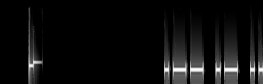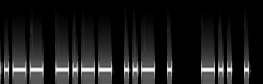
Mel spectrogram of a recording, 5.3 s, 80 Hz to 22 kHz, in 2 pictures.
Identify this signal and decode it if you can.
Morse code, heard as a keyed tone, about 28 wpm, 700 Hz. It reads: WA3YUE DE
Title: USA Callsign DE Callsign 28wpm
